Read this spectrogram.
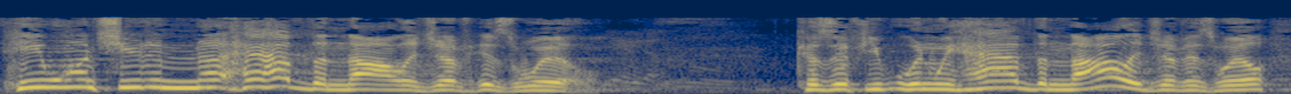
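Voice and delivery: loud, high fervent preaching; rising, fiery sermon voice; preaching at full force. Acted. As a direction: lift it up and preach it out. Preaching climax.

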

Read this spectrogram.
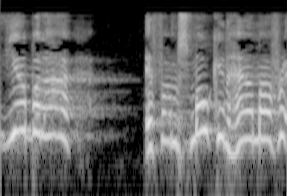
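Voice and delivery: high, baffled objection; retold puzzlement. Smoker asking preacher how it works, baffled. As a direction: imitate a confused man protesting, pitched well up. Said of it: "He looked at me puzzled".

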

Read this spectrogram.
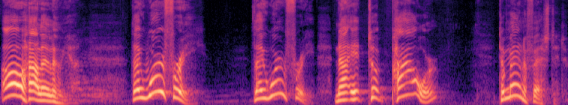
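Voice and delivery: high, forceful sermon delivery; emphatic preaching. Real, not acted. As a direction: proclaim it to the congregation, drawing out key words.

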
